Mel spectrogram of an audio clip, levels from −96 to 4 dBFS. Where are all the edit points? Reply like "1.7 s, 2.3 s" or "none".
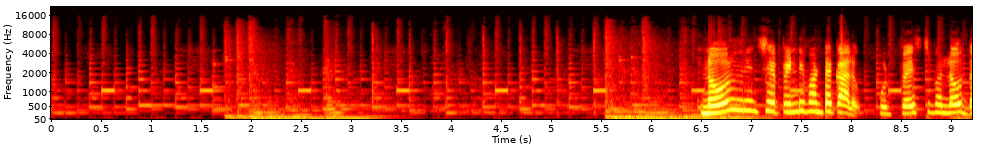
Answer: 1.6 s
